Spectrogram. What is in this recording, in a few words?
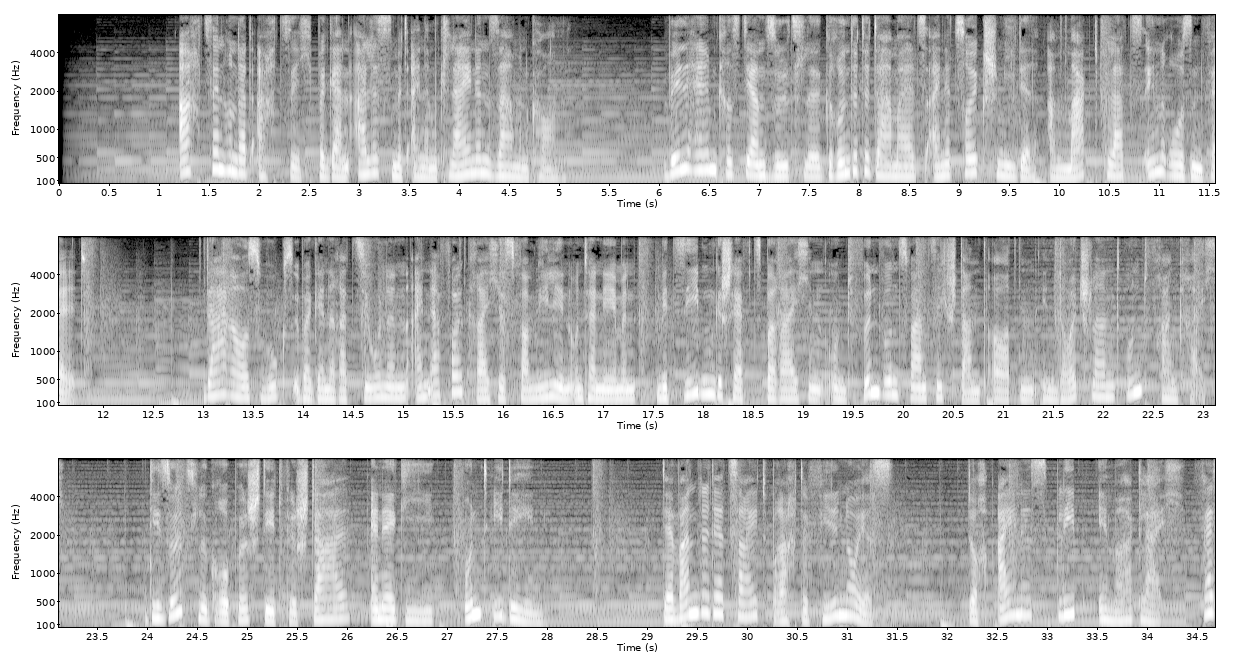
DE Imagefilm; SUeLZLE Gruppe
